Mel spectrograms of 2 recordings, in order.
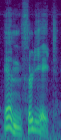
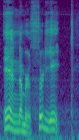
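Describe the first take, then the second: First: Slow drawn-out bingo call; bingo caller. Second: Said in the usual way. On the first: Shown as a demonstration. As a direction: announce it like a bingo hall caller. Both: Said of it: "Sound like a bingo caller".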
